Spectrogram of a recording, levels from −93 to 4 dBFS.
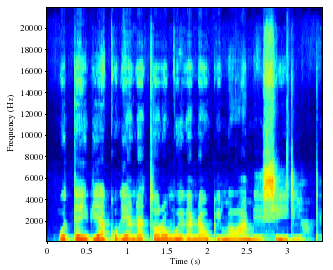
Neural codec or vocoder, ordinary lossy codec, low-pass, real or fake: vocoder, 44.1 kHz, 128 mel bands, Pupu-Vocoder; none; none; fake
